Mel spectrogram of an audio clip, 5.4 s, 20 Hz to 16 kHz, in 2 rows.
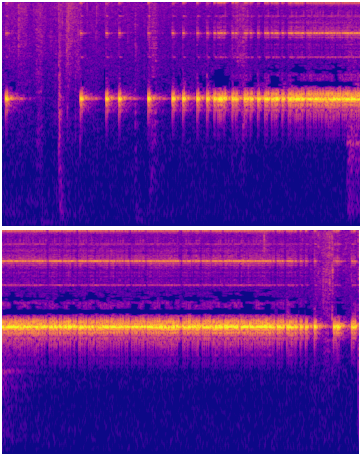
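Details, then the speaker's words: Ludlum 14C with a Ludlum 44-3 gamma scintillator beside a vial of thorium dioxide on the x100 scale: rapid high chirps that quickly run together into an almost steady shrill buzz, a hot sample reading around 8,000–9,000 counts per minute. "I was sitting around eight to nine thousand pounds per minute"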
